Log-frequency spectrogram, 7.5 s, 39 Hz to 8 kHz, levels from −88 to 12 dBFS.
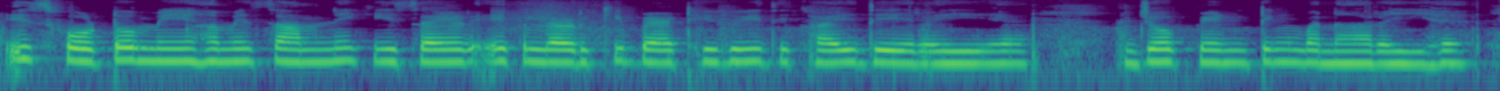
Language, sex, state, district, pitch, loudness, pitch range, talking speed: Hindi, female, Uttar Pradesh, Shamli, 220 Hz, -16 LUFS, 210-230 Hz, 160 wpm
